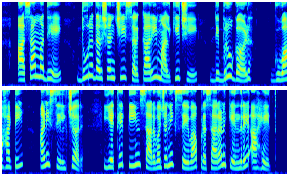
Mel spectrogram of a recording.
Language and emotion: Marathi, neutral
